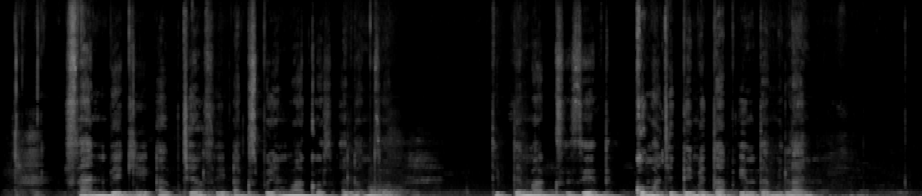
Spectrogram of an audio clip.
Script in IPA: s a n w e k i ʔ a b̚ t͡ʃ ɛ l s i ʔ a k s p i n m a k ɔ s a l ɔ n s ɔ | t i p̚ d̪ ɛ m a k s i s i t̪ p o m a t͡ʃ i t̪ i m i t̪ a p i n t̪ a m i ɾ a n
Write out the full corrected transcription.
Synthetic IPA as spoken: s a n b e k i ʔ a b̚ t͡ʃ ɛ l s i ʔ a k s p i n m a k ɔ s a l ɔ n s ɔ | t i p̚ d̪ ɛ m a k s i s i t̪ k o m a t͡ʃ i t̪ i m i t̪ a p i n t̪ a m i l a n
